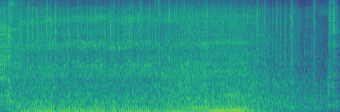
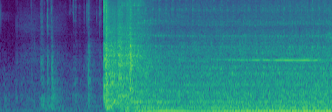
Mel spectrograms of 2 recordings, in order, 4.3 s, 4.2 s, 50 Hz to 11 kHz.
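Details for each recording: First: International 184 tractor with starter solenoid bypassed by jumping its terminals: engine catches and runs rough, uneven, then fades; it wants to run, starter solenoid is faulty and needs replacing, fuel may also need attention. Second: International 184 tractor after repairs, warm after a yard test drive: starts with a barely flipped key, catching on the first turn and settling straight into a steady, even idle with no stumble; a body panel rattle is noted; healthy start.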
